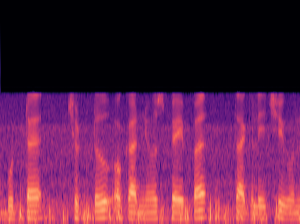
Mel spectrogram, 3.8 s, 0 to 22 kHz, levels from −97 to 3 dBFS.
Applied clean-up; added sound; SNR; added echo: none; none; none; none.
